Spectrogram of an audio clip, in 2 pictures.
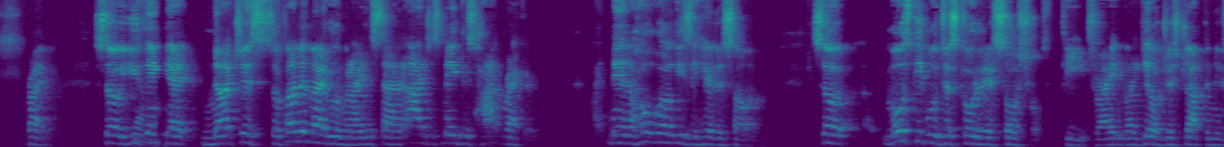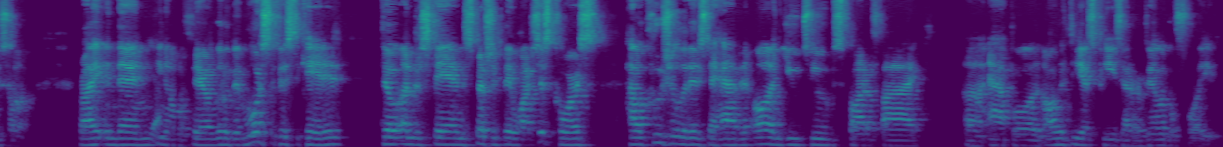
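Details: Adult male speaker; normal speech.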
